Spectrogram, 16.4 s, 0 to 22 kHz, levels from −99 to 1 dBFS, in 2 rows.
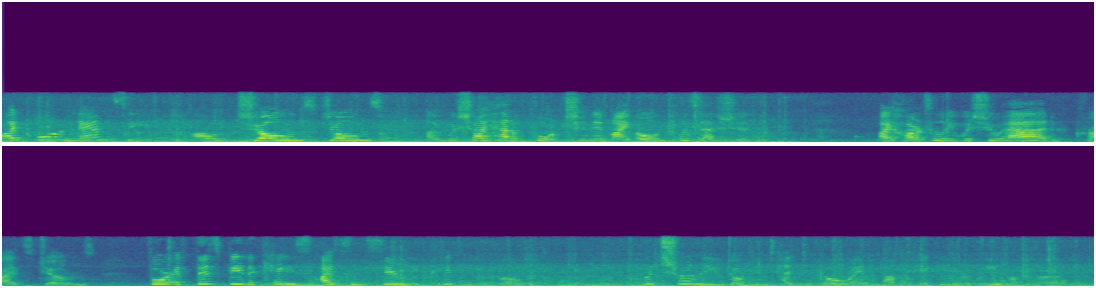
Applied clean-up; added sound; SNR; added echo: none; Engine; 3 dB; none.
